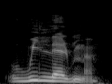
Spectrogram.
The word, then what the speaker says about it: Wilhelm: il y a deux parce que le H remplace un deuxième Elme elle pardon comme dans gentilhomme mais la prononciation du L est acceptée comme variante du nom Wilhelm après ça ça ressort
